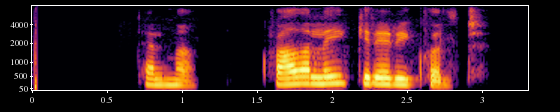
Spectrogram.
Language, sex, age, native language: Icelandic, female, 30-39, Icelandic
